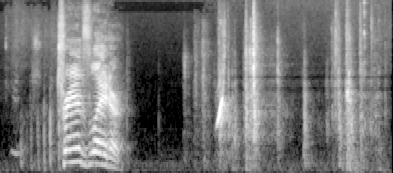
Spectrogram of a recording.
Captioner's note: whistles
